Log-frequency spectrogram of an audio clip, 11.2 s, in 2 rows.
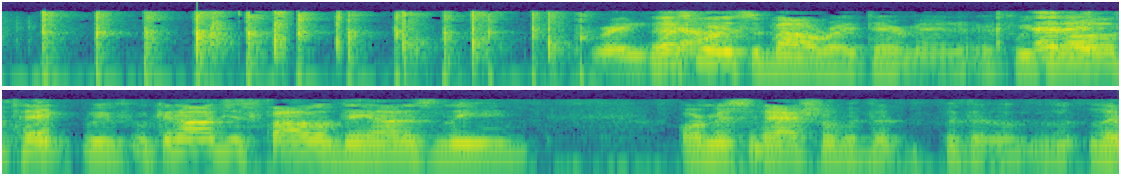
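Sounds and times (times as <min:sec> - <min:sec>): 
scattered hand clapping: 0:00.0 - 0:03.0
speech: 0:03.0 - 0:08.3, 0:09.0 - 0:11.1.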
